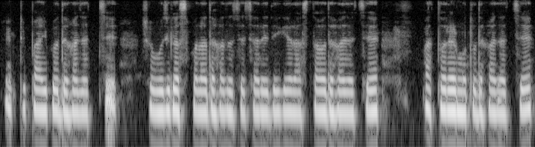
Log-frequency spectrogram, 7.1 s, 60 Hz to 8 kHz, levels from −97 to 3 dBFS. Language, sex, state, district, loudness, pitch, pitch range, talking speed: Bengali, female, Assam, Hailakandi, -16 LUFS, 195 Hz, 190-200 Hz, 135 wpm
